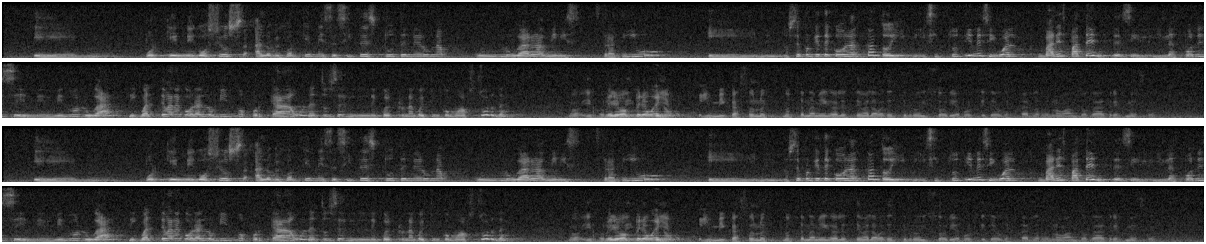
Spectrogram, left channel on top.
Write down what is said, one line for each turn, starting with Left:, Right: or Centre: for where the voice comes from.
Left: em, porque en negocios a lo mejor que necesites tú tener una, un lugar administrativo, eh, no sé por qué te cobran tanto, y, y si tú tienes igual varias patentes y, y las pones en el mismo lugar, igual te van a cobrar lo mismo por cada una, entonces le encuentro una cuestión como absurda,
Right: No, y es horrible.
Left: pero,
Right: y Mira,
Left: pero bueno,
Right: y,
Left: ok.
Right: y en mi caso no es, no es tan amigable el tema de la patente provisoria porque tengo que estarla renovando cada tres meses,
